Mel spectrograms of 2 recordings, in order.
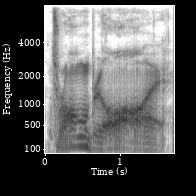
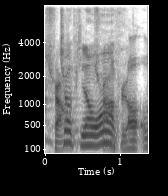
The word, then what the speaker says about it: trompe l'oeil: It's pronounced Trompe l'oeil. Gotta do like Trompe l'oeil.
